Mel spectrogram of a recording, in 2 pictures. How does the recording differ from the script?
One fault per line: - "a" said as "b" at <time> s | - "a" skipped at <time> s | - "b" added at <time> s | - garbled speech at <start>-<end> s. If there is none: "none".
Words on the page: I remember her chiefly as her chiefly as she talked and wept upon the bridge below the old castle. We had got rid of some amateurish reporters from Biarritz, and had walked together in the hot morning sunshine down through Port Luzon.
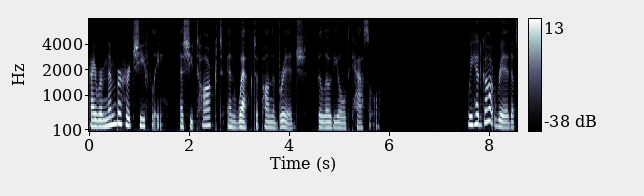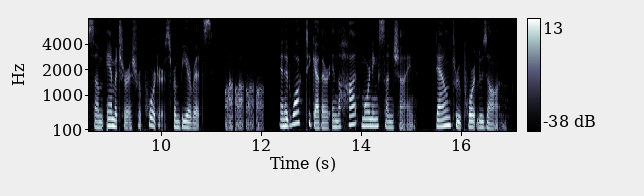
- "her chiefly as" skipped at 1.9 s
